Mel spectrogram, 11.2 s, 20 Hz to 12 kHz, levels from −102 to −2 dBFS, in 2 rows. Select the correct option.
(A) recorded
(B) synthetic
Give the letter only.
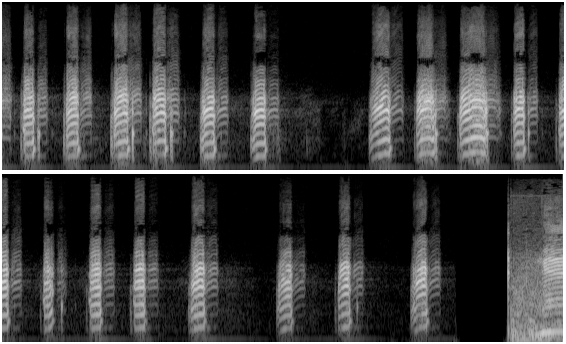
A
